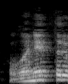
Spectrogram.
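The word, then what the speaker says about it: वनेऽत्र: यहाँ पे ये जो ए है इसका उच्चारण नहीं होता है, वनेत्र बोलेंगे इसको। ठीक है, लिख लो इनको।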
